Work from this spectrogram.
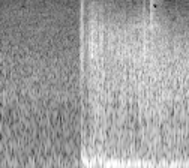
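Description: A tank cannon shot in World of Tanks on the Airfield map, a single sudden low boom about halfway through that then holds as a heavy rumbling tail, with no talk over it.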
